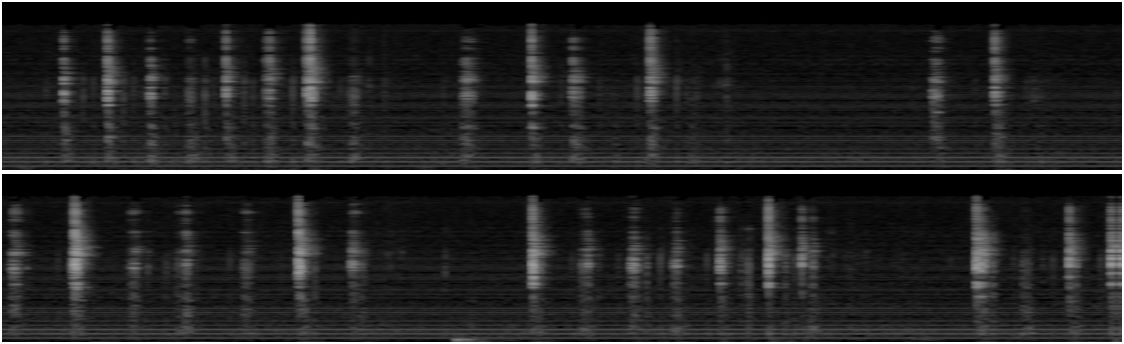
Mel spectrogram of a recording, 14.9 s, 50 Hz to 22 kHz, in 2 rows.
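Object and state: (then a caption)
Scratch art card being scratched. A red-handled stylus scratches lines into the lower area of a flat, thin, black-coated foil scratch art card, held by a hand with long blue nails. About 28 short, sharp, bright scratches come at uneven intervals, each dying away almost at once. Beneath them runs a faint, steady hum.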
